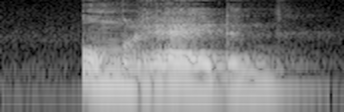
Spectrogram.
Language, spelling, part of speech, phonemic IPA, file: Dutch, omrijden, verb, /ˈɔm.rɛi̯.də(n)/, Nl-omrijden.ogg
- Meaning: 1. to drive around, to make a detour 2. to knock down or knock over by riding or driving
